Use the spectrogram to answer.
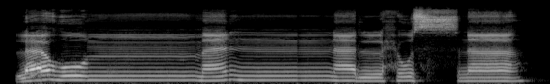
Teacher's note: langsung saja dari huruf H langsung ke yang mim bertasydid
